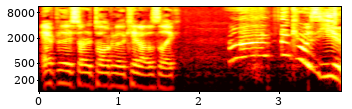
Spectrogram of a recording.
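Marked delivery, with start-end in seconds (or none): 2.4-3.8 high, drawn-out mock cry; exaggerated high-pitched put-on voice; mock reaction. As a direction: squeal it slowly, way up high. Quoting own reaction to the scene.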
